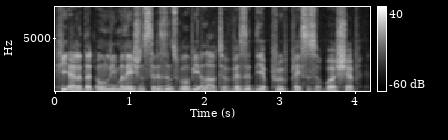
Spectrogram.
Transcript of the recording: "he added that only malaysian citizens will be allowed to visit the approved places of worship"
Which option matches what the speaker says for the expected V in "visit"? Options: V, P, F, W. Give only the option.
V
